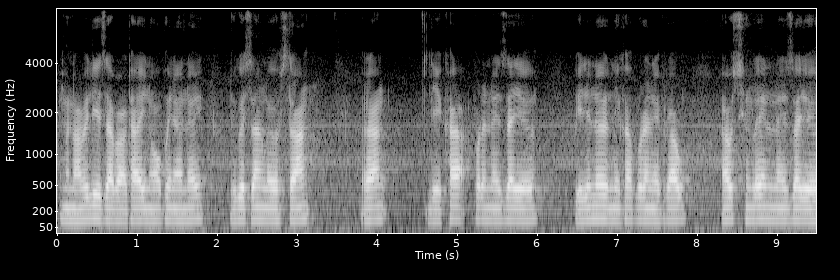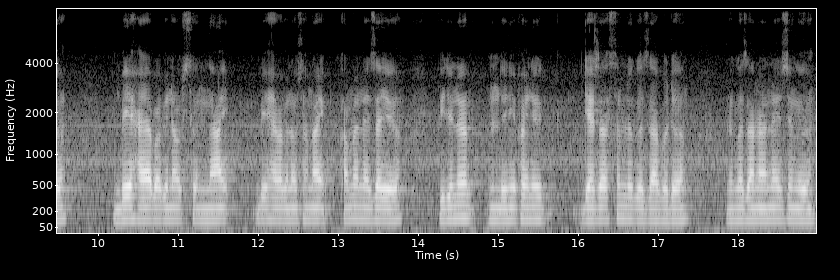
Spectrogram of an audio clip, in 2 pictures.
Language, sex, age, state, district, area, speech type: Bodo, male, 18-30, Assam, Kokrajhar, rural, spontaneous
